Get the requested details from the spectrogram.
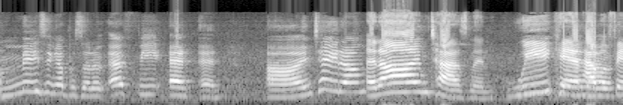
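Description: A young girl speaks brightly, close by.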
